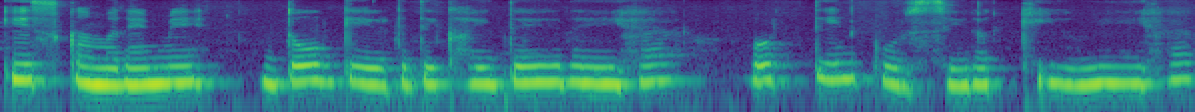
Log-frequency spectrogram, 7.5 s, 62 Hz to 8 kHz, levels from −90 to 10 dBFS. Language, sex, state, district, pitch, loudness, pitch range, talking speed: Hindi, female, Uttar Pradesh, Saharanpur, 225 Hz, -14 LUFS, 215-240 Hz, 120 wpm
